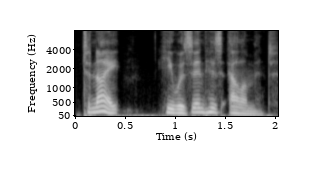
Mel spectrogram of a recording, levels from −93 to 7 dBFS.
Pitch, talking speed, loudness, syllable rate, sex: 125 Hz, 205 wpm, -18 LUFS, 5.9 syllables/s, male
